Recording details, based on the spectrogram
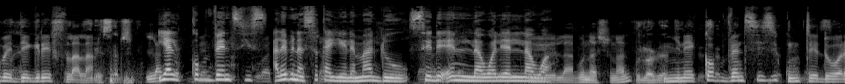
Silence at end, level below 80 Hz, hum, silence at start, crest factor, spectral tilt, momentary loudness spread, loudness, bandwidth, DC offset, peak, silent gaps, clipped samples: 0 s; -56 dBFS; none; 0 s; 20 dB; -4.5 dB/octave; 8 LU; -22 LUFS; 16.5 kHz; under 0.1%; -2 dBFS; none; under 0.1%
